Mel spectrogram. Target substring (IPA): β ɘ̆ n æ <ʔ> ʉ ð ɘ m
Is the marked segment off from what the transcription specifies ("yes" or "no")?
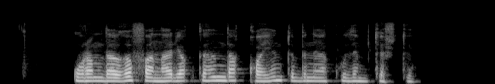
yes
